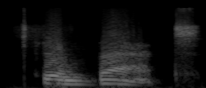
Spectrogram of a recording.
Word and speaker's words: shevet: And I found that it comes from the Hebrew word shevet, S-H-E-V-E-T, and sometimes they spell it S-H-E-B-E-T.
